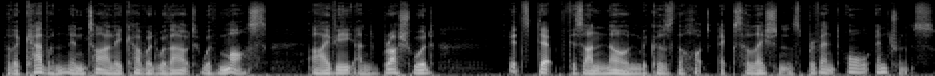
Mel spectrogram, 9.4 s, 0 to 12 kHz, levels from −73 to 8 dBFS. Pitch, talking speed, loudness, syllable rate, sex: 90 Hz, 145 wpm, -23 LUFS, 5.2 syllables/s, male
